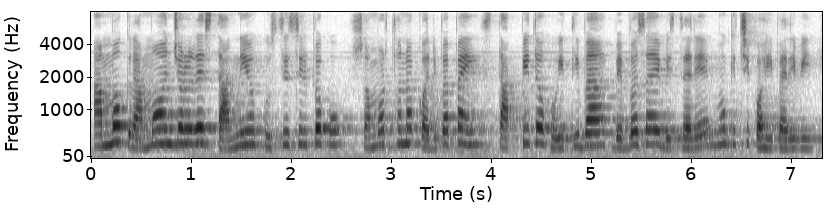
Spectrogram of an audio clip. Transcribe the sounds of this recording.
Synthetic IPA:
amɔɡɾamɔːnt͡ʃɔɭɔɾest̪ʰanijɔkusisilpɔkusɔmɔɾt̪ʰɔnɔkɔɾibapaĩst̪ʰapit̪ɔɦojt̪ʰibabjɔbɔsajɔbisɔjɔɾemũkit͡ʃʰikɔɦipaɾibi

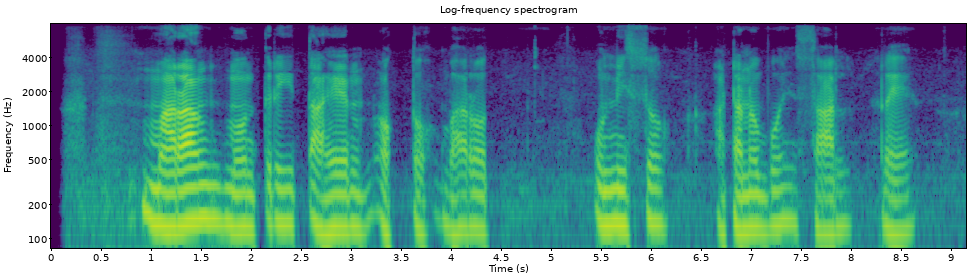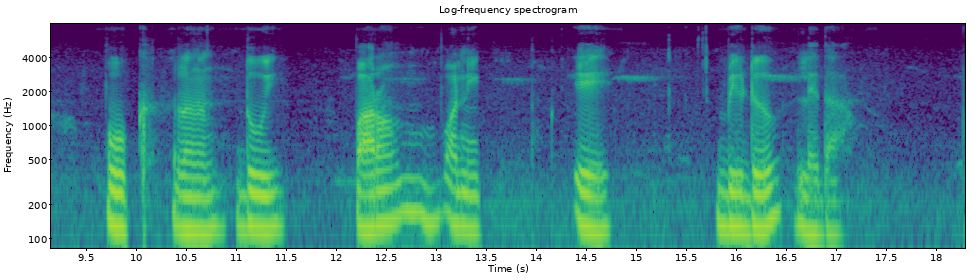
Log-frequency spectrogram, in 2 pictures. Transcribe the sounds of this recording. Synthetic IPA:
maɾaŋmɔnt̪ɾit̪aɦɛnɔk̚t̪ɔbʱaɾɔt̪̚ | unːisːɔ | aʈʰanɔbɔjsal | ɾɛ | puk | ɾənd̪uj | paɾɔmbanik̚ | e | biɖolɛd̪a

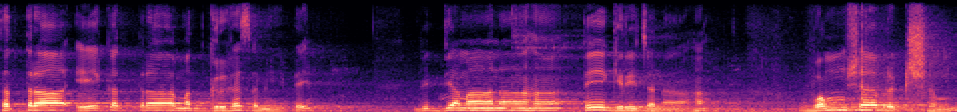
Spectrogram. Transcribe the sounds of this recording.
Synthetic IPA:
t̪ɐt̪ɾaːeːkɐt̪ɾaːmɐt̪̚ɡɾɨɦɐsɐmiːpeː | ʋid̪jɐmaːnaːɦɐ̆t̪eːɡiɾit͡ʃɐna̰ːɦɐ̆ | ʋɐmʃɐʋɾɐkʂɐm

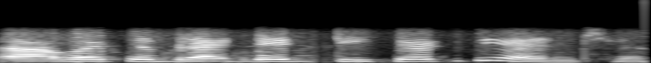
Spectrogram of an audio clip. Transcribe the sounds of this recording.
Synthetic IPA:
aʋət͡ʃʰebɾɛ̃ɳɖeɖ̚ʈisəʈk̪iɛ̃nt͡ʃʰe

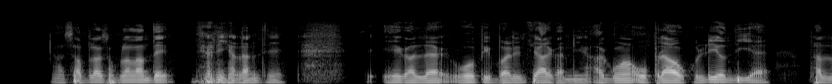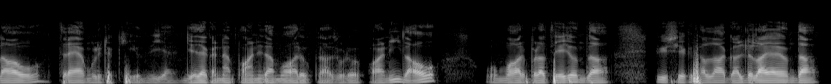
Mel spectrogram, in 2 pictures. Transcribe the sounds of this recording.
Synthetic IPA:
ãːsəblãːsʊblãːlãːnd̪eːd͡ʒaːniːãːlãːnd̪eː | t̪eeːɡəlɛːoːpibãːniːt̪jaːɾkəɾniːã̰ːʔə̰ɡuãːʔʊpɾaːoːkʰʊlːiːɦʊ̃nd̪iːɛ̰ː | t̪ʰəlːaːoːt̪ɾɛ̃ːŋɡliːʈəkʰːḭːɦʊ̃nd̪iːɦɛːd͡ʒeːd̪aːkənːãːpa̰ːɽ̃iːd̪aːmaːɾʊpɾa̰ːso̰ːɽopa̰ːɽ̃iːlaːoː | o̰ːmaːɾbəɽaːt̪eːd͡ʒɦʊ̃nd̪aːpiːsːɪkt̪ʰəlːaːɡəlɖlaːjaːɦʊ̃nd̪aː

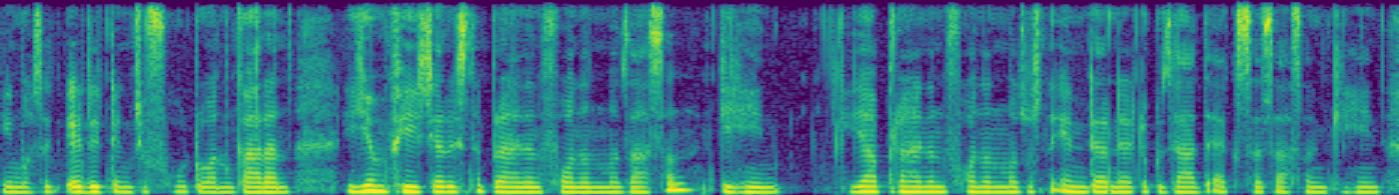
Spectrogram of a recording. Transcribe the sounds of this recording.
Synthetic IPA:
jimɐsɐd͡ʒʲeɖiʈiŋɡt͡ʃʰufʰoːʈoːɐnkaɾɐnjimpʰiːt͡ʃɐɾisnɐpɾaːnɐnfʰoːnɐnmɐzaːsɐnkiɦinʲ | jaːpɾaːnɐnfʰoːnɐnmɐnzusneiɳʈɐɾneːʈukzʲjaːd̪aeksesaːsɐnkiɦinʲ

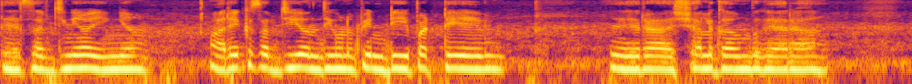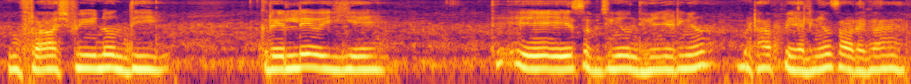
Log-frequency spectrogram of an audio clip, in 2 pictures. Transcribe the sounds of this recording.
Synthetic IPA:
t̪eːsəbd͡ʒɪjãːɦoːɪjãː | əɾɪksəb̚d͡ʒiːɦʊ̃nd̪iːʊnpɪ̃ɳɖiːpəʈːeː | eːɾaːʃəlɡəmbəɡɛːɾaː | pʰɾaːʃpiːnɦʊ̃nd̪iː | ɡəɾeːlːeːɦoːiːjeː | t̪eːeːsəbd͡ʒɪjãːɦʊ̃nd̪ɪjãːd͡ʒeːɽɪjãːmɪʈʰaːpɛːlɪjãːsaːɽeːkəɾɦɛː

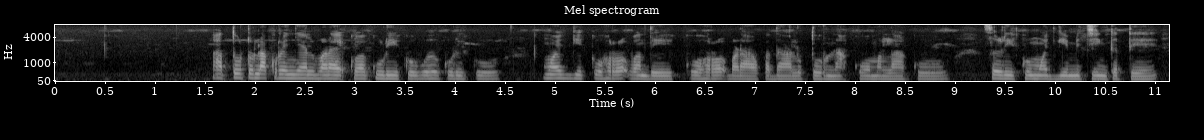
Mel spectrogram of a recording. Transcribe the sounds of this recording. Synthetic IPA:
at̪uʈɔlakɔɾɛɲɛlbaɽajʔkɔakuɽikɔbəɦkuɽikɔ | mɔt̚ɡɛkɔɦɔɾɔʔbad̪ikɔɦɔɾɔʔbaɽawkad̪alut̪uɾnaʔkɔmalakɔ | səɽikɔmɔt̪̚ɡɛmit͡ʃiŋkət̪ɛ

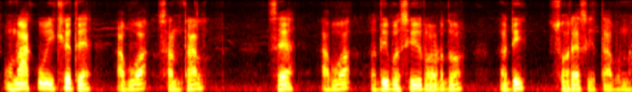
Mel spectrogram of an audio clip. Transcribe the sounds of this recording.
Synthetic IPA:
ɔnaʔkuikʰɛt̪ɛ | abɔwaʔsant̪al | sɛ | abɔwaʔəd̪ibəsiɾɔɽd̪ɔ | əɖi | sɔɾɛsit̪abɔna

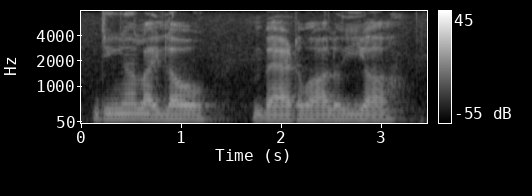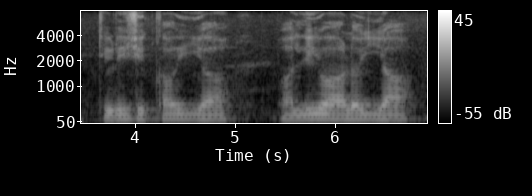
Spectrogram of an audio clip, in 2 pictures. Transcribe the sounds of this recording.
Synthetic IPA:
d̪ijãːlaːiːlaːoː | bɛːʈʋaːlɦoːijaːt̪iːɽiːʃɪkʰːaːɦoijaː | baːlːiːʋaːlɦoːijaː

